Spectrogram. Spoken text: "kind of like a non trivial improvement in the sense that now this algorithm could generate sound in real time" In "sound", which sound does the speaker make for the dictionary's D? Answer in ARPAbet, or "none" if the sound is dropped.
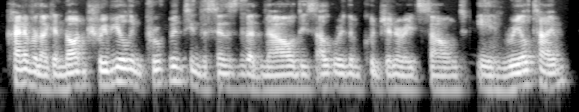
D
